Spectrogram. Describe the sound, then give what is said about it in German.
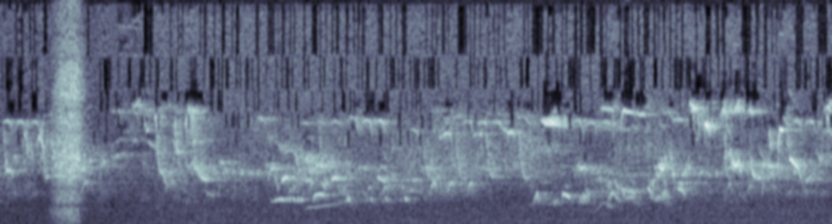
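A male common blackbird, one of a breeding pair, sings a varied run of whistled phrases and chirps, including an imitation of a linnet, continuous over a soft outdoor hiss, with a brief thump near the start; no one speaks. “Die Amsel, aber ich glaube, er kommt gleich in Fahrt.”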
